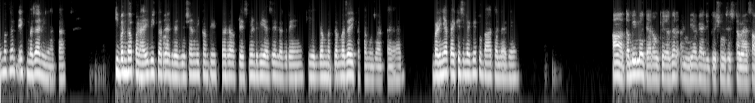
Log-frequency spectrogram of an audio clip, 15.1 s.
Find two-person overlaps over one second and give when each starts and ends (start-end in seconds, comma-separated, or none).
none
